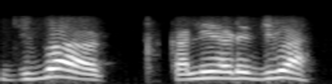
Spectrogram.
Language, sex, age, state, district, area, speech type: Odia, male, 18-30, Odisha, Bhadrak, rural, conversation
